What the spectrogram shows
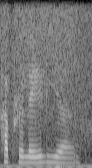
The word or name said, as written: coprolalia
